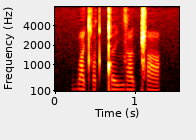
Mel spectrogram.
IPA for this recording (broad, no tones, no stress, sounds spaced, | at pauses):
b ɑ cʰ ɔ t ǃ ə i̯ n z ɑ u̯ ǁ ɑ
